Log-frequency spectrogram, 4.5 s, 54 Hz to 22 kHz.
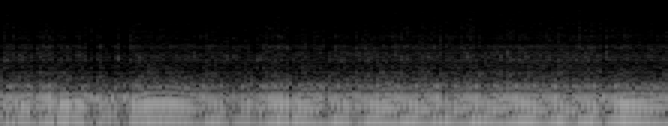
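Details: BMW E30 with hard starting and flooding issue, restarted hot: uneven lumpy low rumble with throttle blips, stumbling then gradually clearing up and smoothing; fuel and temperature gauges wander until warm; rough running, cause unknown.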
